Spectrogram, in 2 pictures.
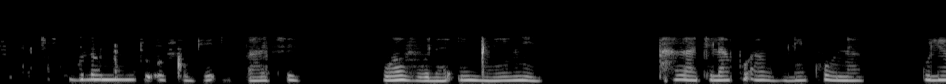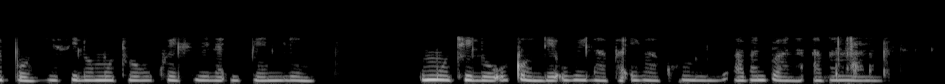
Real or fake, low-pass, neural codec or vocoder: real; 3.6 kHz; none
